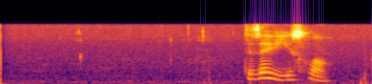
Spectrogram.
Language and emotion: Russian, neutral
